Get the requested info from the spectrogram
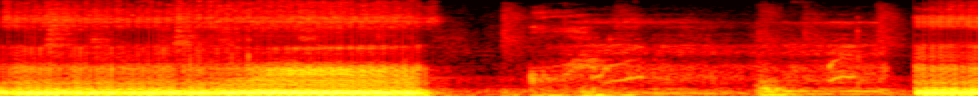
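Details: Shiba Inu growling at its owner as an expression of affection, not anger; a low rumbling growl fills the first two seconds, then quieter sounds, then the growl resumes at the end.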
